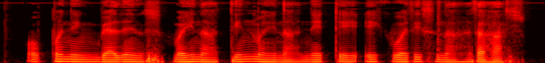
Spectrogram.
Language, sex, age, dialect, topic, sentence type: Marathi, male, 18-24, Northern Konkan, banking, statement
